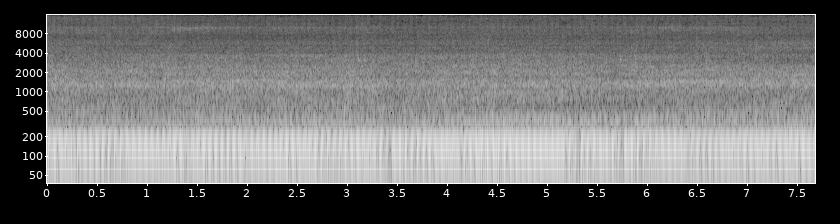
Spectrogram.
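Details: 110cc Chinese ATV single-cylinder after the intermittent-spark repair. Low, steady chuffing at about three even beats a second with no missed beats or rattles; runs healthy.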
